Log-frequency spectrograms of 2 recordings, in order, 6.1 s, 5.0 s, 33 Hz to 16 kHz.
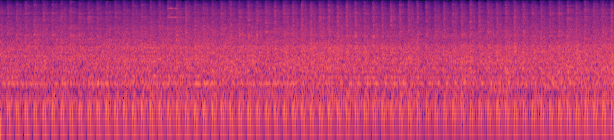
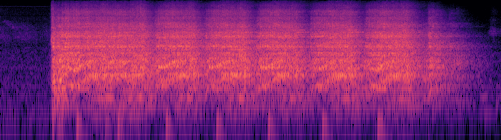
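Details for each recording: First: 1978 Kohler K341 single-cylinder engine on a 316K after rebuild with new rings, first run: steady, even beat at constant speed with no knocks or misses; running healthy. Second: 1978 Kohler K341 engine on a 316K, just rebuilt with new rings, first start attempt: harsh rhythmic chuffing under two beats a second for about four seconds that never catches; cranks without starting, cause unclear.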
